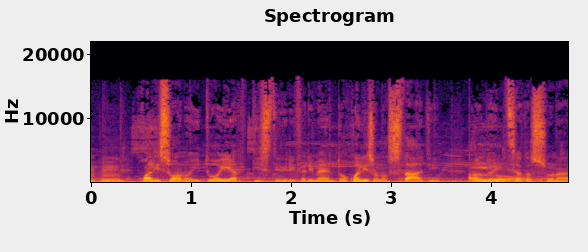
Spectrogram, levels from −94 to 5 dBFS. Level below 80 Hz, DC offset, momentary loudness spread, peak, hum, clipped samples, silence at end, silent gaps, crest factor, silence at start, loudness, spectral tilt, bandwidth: -38 dBFS; 7%; 7 LU; -2 dBFS; none; under 0.1%; 0 s; none; 16 dB; 0 s; -19 LUFS; -5 dB/octave; 16.5 kHz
